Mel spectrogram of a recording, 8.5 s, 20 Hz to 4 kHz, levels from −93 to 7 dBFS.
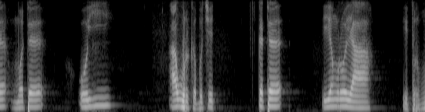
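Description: Nothing in the speech stood out as a technical problem on listening.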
